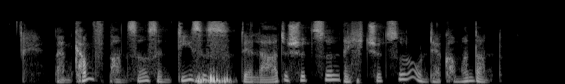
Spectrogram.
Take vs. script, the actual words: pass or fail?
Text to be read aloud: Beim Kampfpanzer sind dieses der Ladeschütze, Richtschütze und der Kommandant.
pass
